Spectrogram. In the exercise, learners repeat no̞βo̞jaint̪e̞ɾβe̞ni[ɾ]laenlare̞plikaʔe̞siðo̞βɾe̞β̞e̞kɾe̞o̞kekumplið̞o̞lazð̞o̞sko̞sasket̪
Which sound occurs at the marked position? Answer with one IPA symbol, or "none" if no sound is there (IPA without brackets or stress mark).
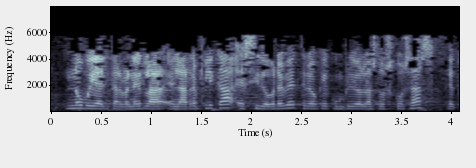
ɾ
